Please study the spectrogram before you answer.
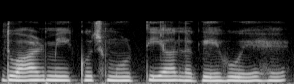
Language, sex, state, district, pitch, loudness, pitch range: Hindi, female, Assam, Kamrup Metropolitan, 185 Hz, -13 LUFS, 180-195 Hz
